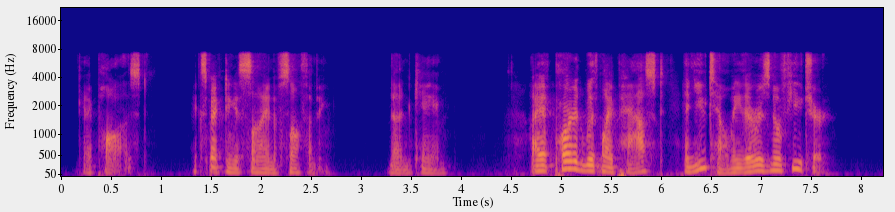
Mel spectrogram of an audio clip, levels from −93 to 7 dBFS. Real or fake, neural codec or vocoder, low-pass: fake; codec, 16 kHz, 4 kbps, FreqCodec, smaller model; 7.2 kHz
